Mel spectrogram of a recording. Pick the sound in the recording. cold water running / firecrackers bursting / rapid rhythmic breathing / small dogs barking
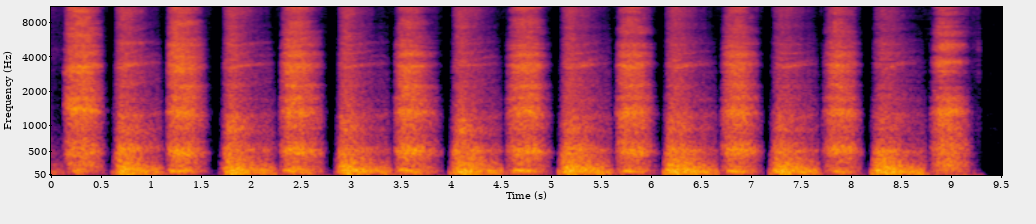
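rapid rhythmic breathing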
